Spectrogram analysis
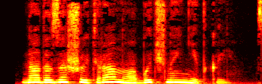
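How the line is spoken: Plain. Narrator (Russian): сказала Джейн

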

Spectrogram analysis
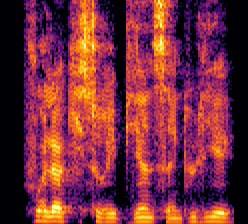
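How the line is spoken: Female murmur. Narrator (French): murmurait-elle

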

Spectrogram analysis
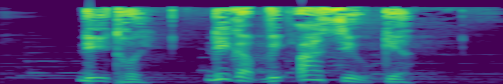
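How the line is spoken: Shouting. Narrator (Vietnamese): Quát nói

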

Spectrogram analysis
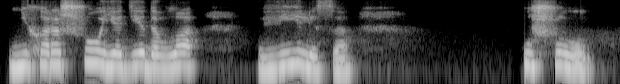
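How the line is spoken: Tearful, upset babble. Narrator (Russian): сквозь слезы пролепетал расстроенный Василек

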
